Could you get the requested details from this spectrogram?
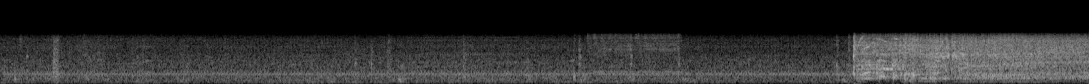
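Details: BMW E36 318is, M44B19 petrol engine, cold start idling with a thin metallic ring and light ticking, then a sudden loud surge; rpm swings 1000 to 1500; cause unknown, owner asks.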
